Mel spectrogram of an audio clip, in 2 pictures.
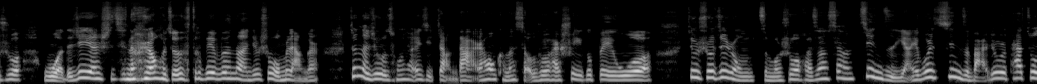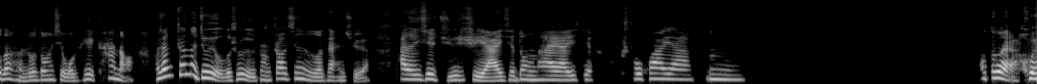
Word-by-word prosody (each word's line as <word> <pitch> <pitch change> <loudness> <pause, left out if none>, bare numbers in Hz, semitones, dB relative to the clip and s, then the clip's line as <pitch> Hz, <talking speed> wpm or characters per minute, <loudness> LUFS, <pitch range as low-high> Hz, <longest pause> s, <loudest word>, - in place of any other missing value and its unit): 说， 220 -1 +1 0.2
我 190 -2 +4
的 180 - -2
这 - - -5
件 285 -3 +6
事 240 -2 -6
情 240 0 0
呢 245 - +8
让 270 0 +8
我 255 - +5
觉 225 0 +2
得 250 - +3
特 270 +4 -5
别 275 +1 +4
温 270 +1 +1
暖， 235 -5 +1
就 235 +3 -3
是 250 +3 -3
我 195 - +3
们 220 +3 0
两 - - -4
个 180 - -5
人， - - -9 0.3
真 385 +1 -1
的 260 - +3
就 250 - +1
是 230 - +1
从 220 +3 -6
小 225 - -5
一 225 - -3
起 190 - -7
长 - - -5
大， 195 - -1
然 195 - -2
后 235 0 +2
可 205 - -9
能 195 - -3
小 210 - -6
的 170 - -5
时 205 - -2
候 210 - +1
还 195 -2 -1
睡 240 +3 -5
一 210 - -4
个 225 - -4
被 215 -1 -1
窝。 205 -1 +5 0.4
就 330 - +1
是 - - +3
说 315 - +4
这 315 +1 +1
种 185 -8 -1
怎 195 - -5
么 180 +1 -3
说， 225 +3 0
好 205 -3 -4
像 255 +5 0
像 260 -1 -4
镜 360 -4 0
子 185 -9 -2
一 - - -5
样， 165 +3 -4
也 210 - -1
不 310 - +1
是 325 - +1
镜 335 -1 -1
子 205 - -2
吧。 180 - -4
就 275 +4 0
是 280 - +3
她 290 +2 -1
做 290 -1 +2
的 250 - +2
很 180 -8 -7
多 190 +2 -3
东 210 +2 -3
西， - - -8
我 165 0 -3
可 200 +8 -9
以 235 - -1
看 270 +6 -6
到。 240 - -4 0.2
好 255 - -6
像 355 - +7
真 465 +1 -1
的 - - +2
就 305 -1 +4
有 170 - +2
的 180 - -2
时 245 - -6
候， 245 - +2
有 180 - -1
一 - - -3
种 205 +1 -7
照 260 +5 0
镜 260 0 -3
子 195 - -5
的 170 -1 -3
感 180 -2 -7
觉， - - -9 0.2
她 240 - +1
的 230 - +2
一 - - -2
些 245 +1 +2
举 200 +1 -5
止 210 -1 -5
呀， 175 -1 +3
一 180 - -2
些 200 - -5
动 215 0 -3
态 210 0 0
呀， 200 -1 +2
一 205 - -3
些 210 0 -9 0.2
说 250 -1 -4
话 260 +1 +1
呀， 235 -2 -2 0.2
嗯。 225 -2 -2 2.3
哦， 270 - -5
对， 300 +2 +6 0.2
会。 275 0 +6
225 Hz, 350 characters per minute, -23 LUFS, 200-260 Hz, 2.3 s, 呢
